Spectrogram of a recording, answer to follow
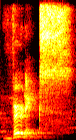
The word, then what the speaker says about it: Wernicke's: وسبب ان هذا الاسم الماني فان حرف ال W ينطق صوت الف فنقول Wernicke's. Wernicke's.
